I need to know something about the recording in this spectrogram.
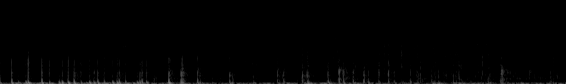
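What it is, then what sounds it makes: Foam sponge tapped with fingertips. A small, soft, solid rectangular pink foam sponge is held in both hands in front of the face and tapped with the fingertips. The taps come as a quick, irregular patter of dull, low, muffled thuds, louder for the first two seconds and then softer, with each one dying away almost at once.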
